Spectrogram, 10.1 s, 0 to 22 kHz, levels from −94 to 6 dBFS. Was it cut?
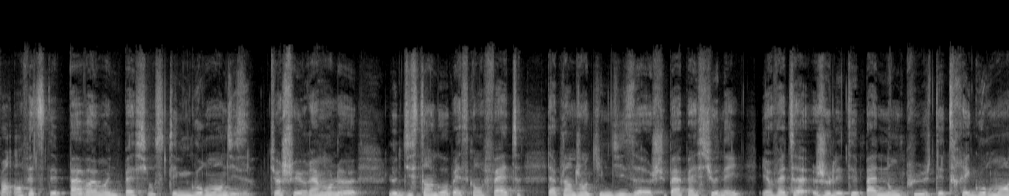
yes; 3 cuts; at 2.6 s, 5.4 s, 7.5 s

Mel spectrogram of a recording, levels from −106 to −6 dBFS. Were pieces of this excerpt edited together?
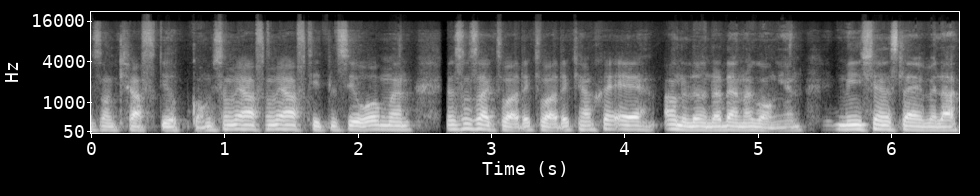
yes; 3 cuts; at 1.3 s, 2.6 s, 3.3 s

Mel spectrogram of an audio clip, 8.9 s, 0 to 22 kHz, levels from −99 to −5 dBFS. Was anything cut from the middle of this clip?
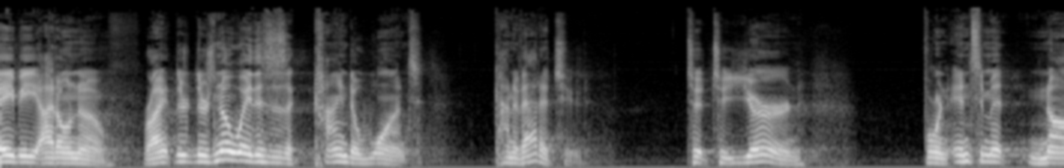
no; 0 cuts

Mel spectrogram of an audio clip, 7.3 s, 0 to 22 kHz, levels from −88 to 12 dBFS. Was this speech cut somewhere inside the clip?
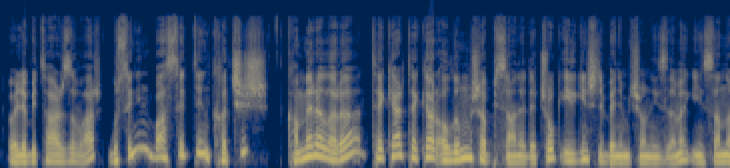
no; 0 cuts

